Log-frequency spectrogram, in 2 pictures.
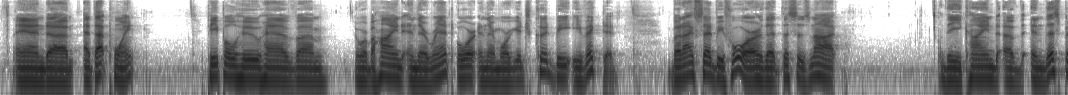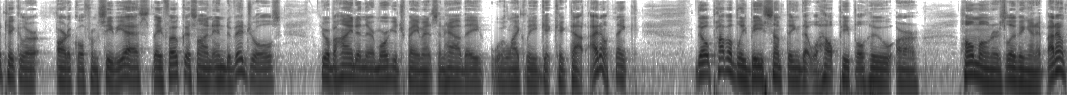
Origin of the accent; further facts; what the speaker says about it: New Jersey, United States; I'm from New Jersey. You from Jersey? I'm from Jersey, too.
